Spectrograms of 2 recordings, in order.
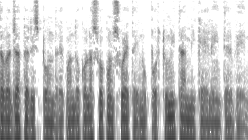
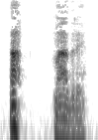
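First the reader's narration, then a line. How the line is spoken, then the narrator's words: Mocking parody exclamation. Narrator (Italian): esclamò parodiando le parole che Maria Grazia aveva proferito prima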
